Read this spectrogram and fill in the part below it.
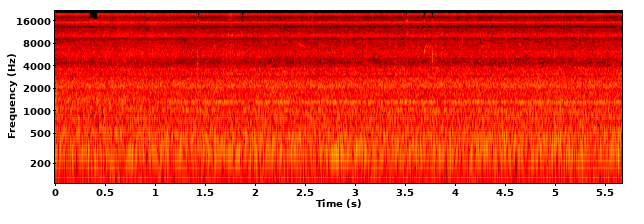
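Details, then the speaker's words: Hcalory Toolbox Heater Version 2 diesel heater after about 15 minutes running, warmed up, inside a tent; soft even fan whoosh with only a faint diesel pump tick, much quieter than a previous self-built heater; normal. "And as you can tell, it's really quiet. It's a very big improvement over the diesel heater that I had before this one, which is the one I built."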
